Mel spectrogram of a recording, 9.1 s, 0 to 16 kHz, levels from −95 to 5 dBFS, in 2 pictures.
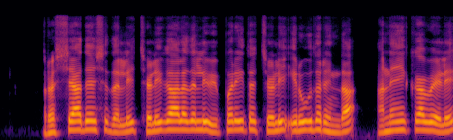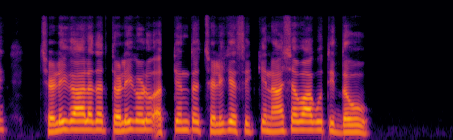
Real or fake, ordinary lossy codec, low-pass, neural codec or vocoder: fake; none; 10.8 kHz; codec, 24 kHz, 3.1 kbps, DualCodec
